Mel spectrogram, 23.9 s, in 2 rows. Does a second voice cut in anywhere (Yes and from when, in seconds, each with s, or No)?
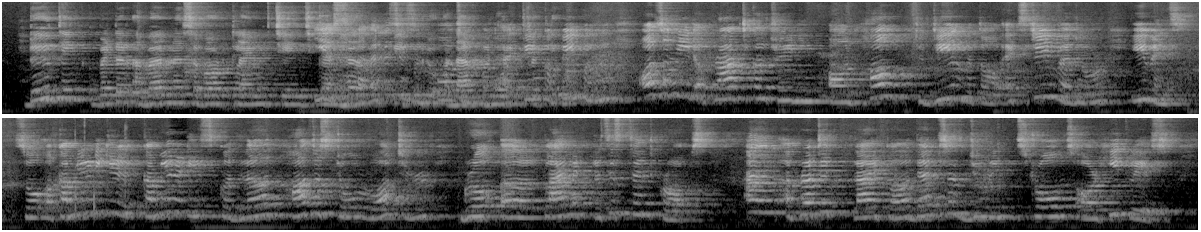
Yes, from 3.1 s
